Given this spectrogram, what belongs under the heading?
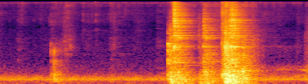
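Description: Macaroni tossed with fried vegetables in a pan, stirred in a few loud scraping, clattering bursts near the end after a quiet start with one soft knock.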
